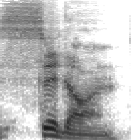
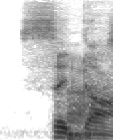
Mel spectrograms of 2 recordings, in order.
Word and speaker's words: Sidon: It's Sidon. – Sidon. Okay. – Yeah, like sit on. Sidon.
